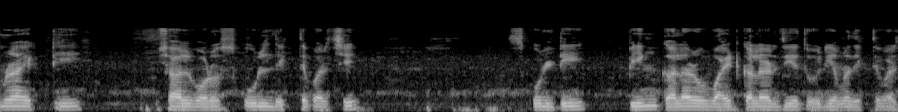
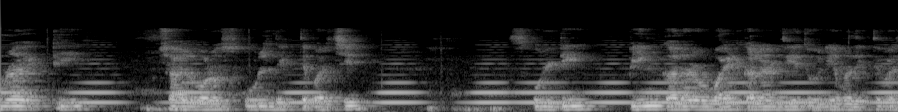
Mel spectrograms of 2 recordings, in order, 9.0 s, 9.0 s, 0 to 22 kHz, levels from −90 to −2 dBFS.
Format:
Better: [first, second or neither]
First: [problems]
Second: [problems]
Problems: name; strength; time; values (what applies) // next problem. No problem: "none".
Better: first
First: none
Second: background sound (Organ); 5 dB below the speech // room echo; dies away in 0.6 s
